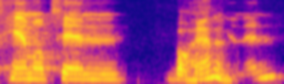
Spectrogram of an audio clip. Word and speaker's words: Hamilton Bohannon: And it was Hamilton Bohannon.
